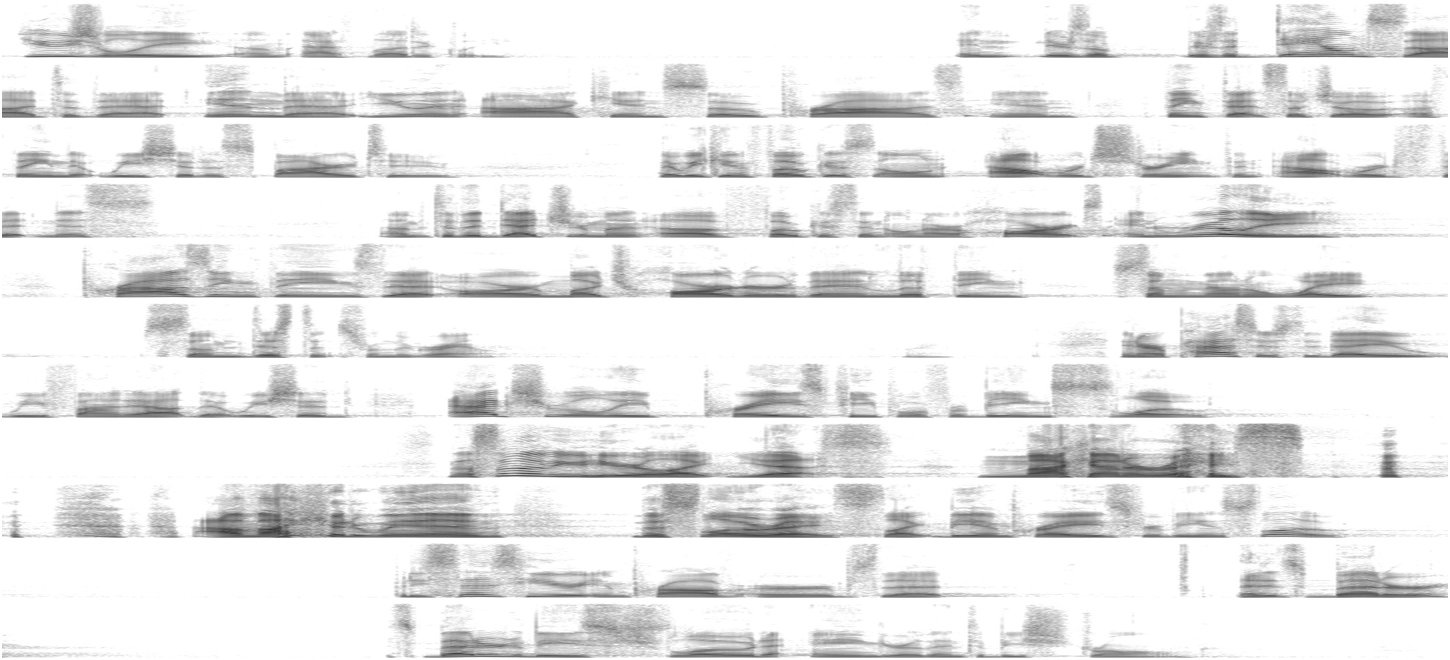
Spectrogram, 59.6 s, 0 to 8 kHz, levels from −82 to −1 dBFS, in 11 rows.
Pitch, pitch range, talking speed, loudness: 165 Hz, 145-185 Hz, 130 wpm, -26 LUFS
